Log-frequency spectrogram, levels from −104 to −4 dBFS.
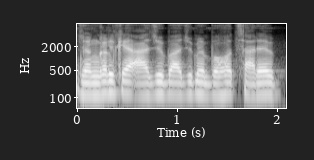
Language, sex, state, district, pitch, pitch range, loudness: Hindi, male, Jharkhand, Garhwa, 120 Hz, 120-130 Hz, -15 LUFS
